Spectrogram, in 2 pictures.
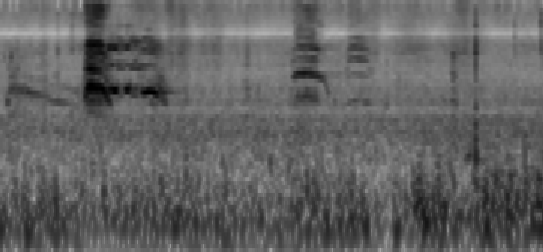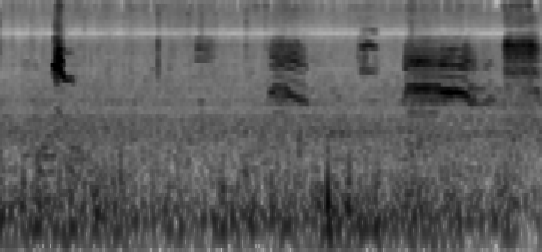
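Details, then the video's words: Gulls calling at a beach: a series of harsh, harmonic cries, some drawn out and falling, several overlapping, over a steady low rumble of surf and wind. "Seagull Beach Sound Effect| Seagull sounds"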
